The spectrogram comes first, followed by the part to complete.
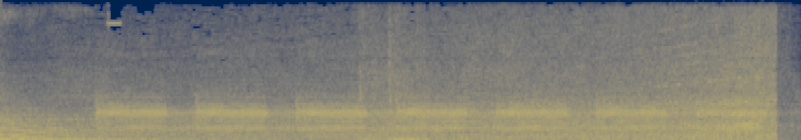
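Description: Film-trailer sound effects: a loud rushing roar of wind and aircraft-like noise, with an alarm beeping about twice a second over it from about half a second in. Both cut off abruptly near the end.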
